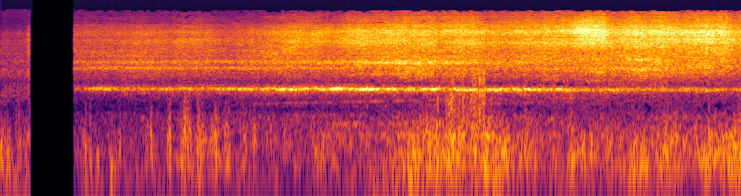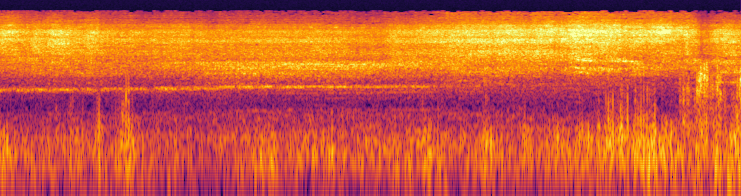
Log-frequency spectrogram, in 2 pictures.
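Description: Electric passenger train running through the station: steady rail and wheel rumble, with a steady high ringing tone held for about eleven seconds and a few sharp clicks near the end. The sound cuts out completely for a moment just after the start.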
